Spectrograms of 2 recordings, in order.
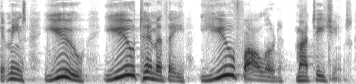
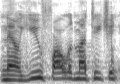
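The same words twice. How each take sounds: First: Slow, each you leaned on hard; you punched slowly, with weight; stress on you. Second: Said in the usual way. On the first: Shown as a demonstration. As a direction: drive home the word you, slowly. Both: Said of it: "it's really emphatic".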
